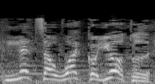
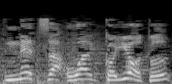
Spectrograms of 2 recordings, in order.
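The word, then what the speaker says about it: Nezahualcóyotl: Se lee Netzahualcoyotl. Es adicto al hentai, gracias. – Sé gracias, hermano, me emociono en este acto porque ya me estaban tronando de pendejo, ¿no? Ah, no sabe pronunciar Netzahualcoyotl y toda la mamada. Es Netzahualcoyotl y está bien pinche jodido.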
